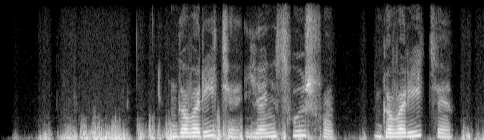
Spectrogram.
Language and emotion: Russian, neutral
